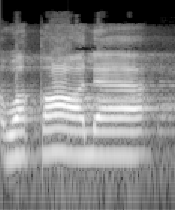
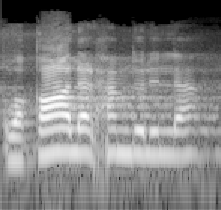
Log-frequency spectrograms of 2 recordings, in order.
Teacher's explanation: تحذف الألف لالتقاء الساكنين، فيذهب المد الطبيعي · Shown in: second take · ما يصير عندي مد طبيعي.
